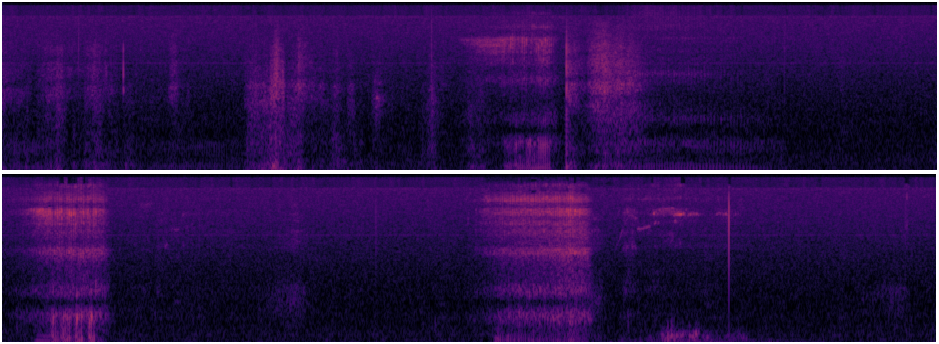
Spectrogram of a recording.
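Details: Pet dog snoring like a human while asleep with its neck squeezed tight: quiet, irregular snores, three rough, breathy bursts spread across the stretch with soft low rumbling between them.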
